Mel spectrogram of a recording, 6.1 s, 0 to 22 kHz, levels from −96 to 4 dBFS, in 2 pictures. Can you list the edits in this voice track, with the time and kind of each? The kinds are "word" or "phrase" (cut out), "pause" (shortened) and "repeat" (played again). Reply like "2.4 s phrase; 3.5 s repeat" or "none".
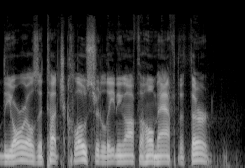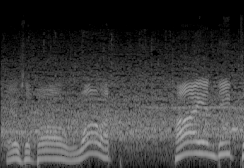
none

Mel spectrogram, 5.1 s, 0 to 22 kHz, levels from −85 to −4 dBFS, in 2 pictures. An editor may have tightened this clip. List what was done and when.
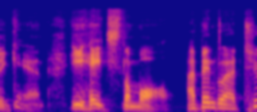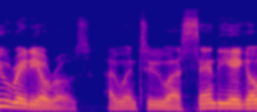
1.8 s pause; 2.2 s word

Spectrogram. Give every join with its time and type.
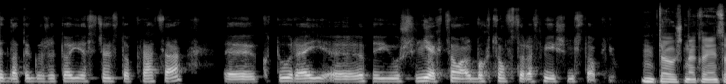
3.7 s word

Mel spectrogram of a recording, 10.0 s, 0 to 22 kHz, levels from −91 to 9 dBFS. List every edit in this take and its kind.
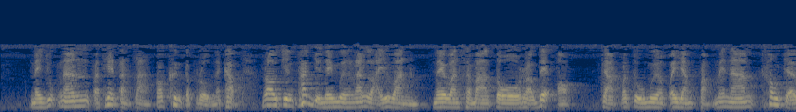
5.3 s pause

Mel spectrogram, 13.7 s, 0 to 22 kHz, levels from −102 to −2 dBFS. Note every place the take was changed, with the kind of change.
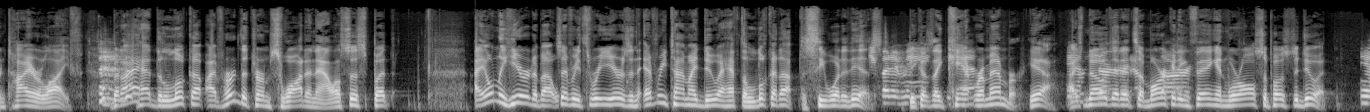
1.4 s word; 5.6 s word; 10.8 s word

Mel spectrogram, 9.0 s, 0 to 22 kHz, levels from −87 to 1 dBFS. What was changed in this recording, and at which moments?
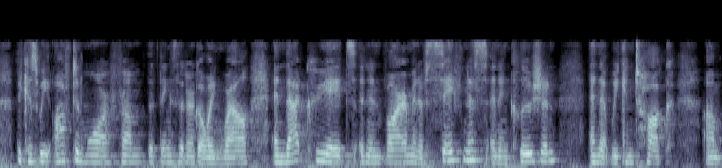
1.0 s word; 2.4 s word

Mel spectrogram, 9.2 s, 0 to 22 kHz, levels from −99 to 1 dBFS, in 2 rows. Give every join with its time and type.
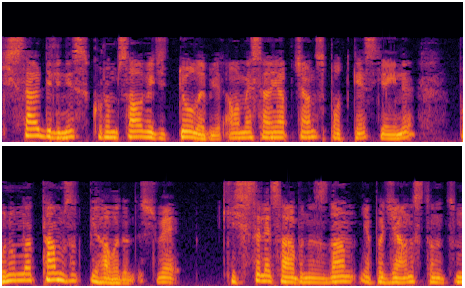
none

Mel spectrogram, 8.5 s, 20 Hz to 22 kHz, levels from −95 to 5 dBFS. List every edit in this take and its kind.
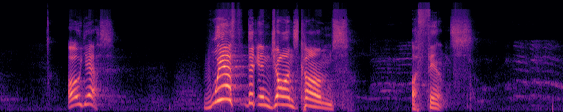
3.8 s word; 4.5 s word

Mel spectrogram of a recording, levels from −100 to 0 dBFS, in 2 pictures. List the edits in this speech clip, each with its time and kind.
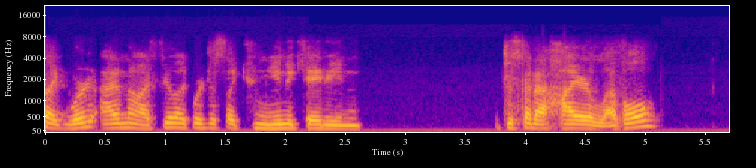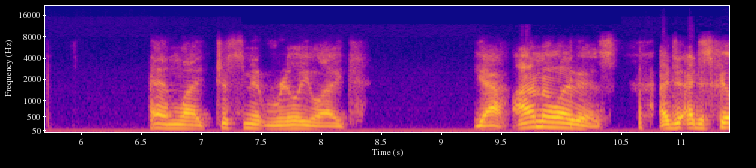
7.4 s word; 9.6 s phrase

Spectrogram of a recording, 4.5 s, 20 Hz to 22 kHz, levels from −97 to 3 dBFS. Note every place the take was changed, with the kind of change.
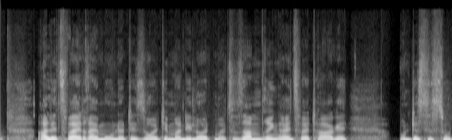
none

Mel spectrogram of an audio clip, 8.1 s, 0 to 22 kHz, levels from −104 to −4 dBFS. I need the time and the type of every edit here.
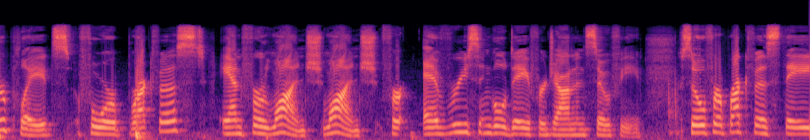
2.1 s pause; 3.2 s repeat

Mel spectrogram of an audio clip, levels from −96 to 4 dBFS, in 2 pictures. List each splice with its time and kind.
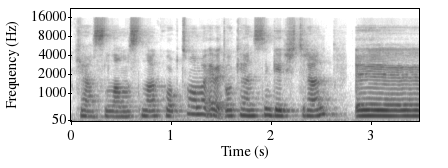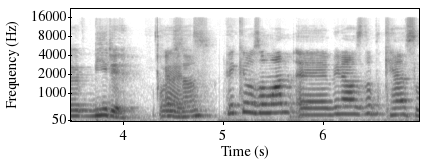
2.7 s pause

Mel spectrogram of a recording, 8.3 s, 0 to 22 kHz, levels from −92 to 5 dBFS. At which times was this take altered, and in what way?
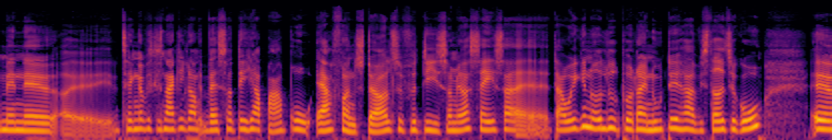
2.0 s word

